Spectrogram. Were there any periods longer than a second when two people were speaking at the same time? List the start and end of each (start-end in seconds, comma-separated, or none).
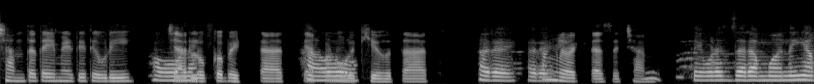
none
